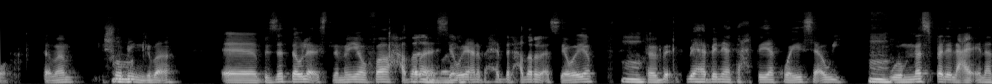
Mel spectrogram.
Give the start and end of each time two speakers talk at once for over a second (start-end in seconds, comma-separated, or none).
none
